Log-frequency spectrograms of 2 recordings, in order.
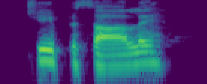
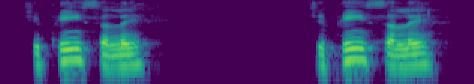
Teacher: Of course, pisa means to look, but when you nasalize it, it becomes to see.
